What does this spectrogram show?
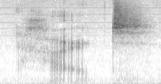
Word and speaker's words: heart: and think e art the e is actually silent when we say heart but we need to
